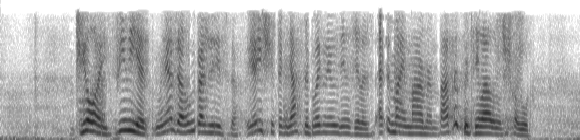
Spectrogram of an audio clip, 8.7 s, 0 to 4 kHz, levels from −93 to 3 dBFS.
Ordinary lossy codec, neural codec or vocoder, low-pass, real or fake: AAC, 16 kbps; codec, 16 kHz in and 24 kHz out, 0.4 kbps, LongCat-Audio-Codec, four codebook decoder; 3.6 kHz; fake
